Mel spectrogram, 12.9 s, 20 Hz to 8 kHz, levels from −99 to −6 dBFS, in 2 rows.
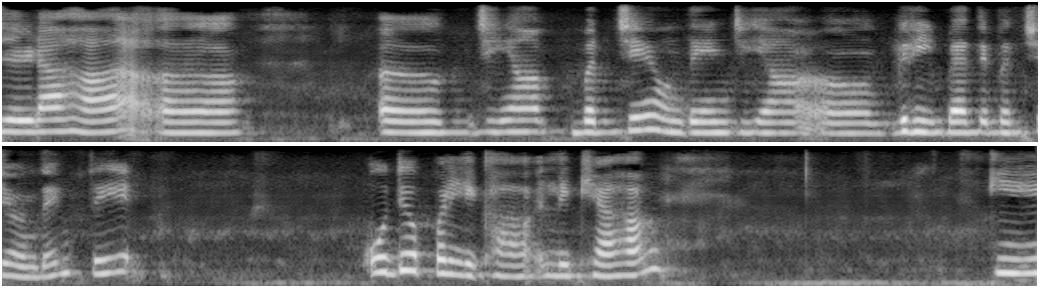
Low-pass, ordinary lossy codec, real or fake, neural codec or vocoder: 7.2 kHz; none; fake; codec, 24 kHz, 1.2 kbps, DualCodec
